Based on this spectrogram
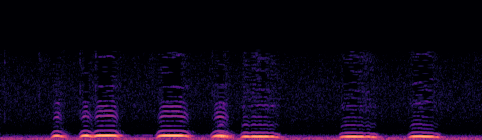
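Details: Male and female great horned owls duetting at the nest tree on a December visit in the off-season: about eight deep hoots, quicker higher-pitched ones answered by slower, lower, evenly spaced notes.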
